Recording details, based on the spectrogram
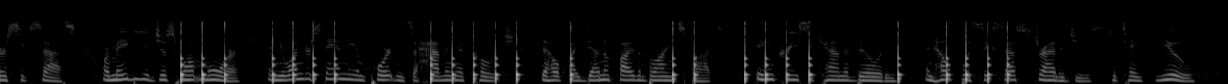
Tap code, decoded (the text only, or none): OVID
